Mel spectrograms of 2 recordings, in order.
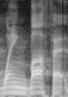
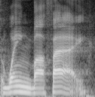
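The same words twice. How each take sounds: First: Buffet is said like BUFF-it, stress first. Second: Buffet is said like boo-FAY, stress last. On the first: It means a striking blow. The speaker calls it right. "there are very evil people out there that don't pronounce that Wing Buffet" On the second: It means a meal of dragon wings. The speaker calls it wrong. "They pronounce it Wing Buffet. Because these motherfuckers out here talking about eating dragon wings"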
